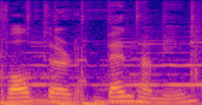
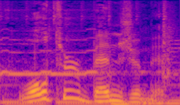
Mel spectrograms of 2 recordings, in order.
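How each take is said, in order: First: The name is said with a German accent. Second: The name is said with an American accent. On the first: "in my best German accent" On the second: "or in my worst American accent"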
